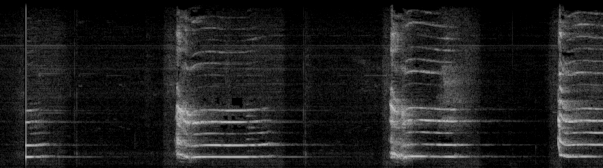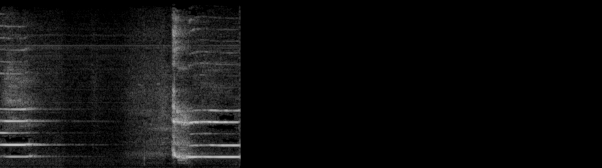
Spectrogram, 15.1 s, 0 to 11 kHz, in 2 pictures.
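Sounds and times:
lemur calling: 0.3s - 8.8s.

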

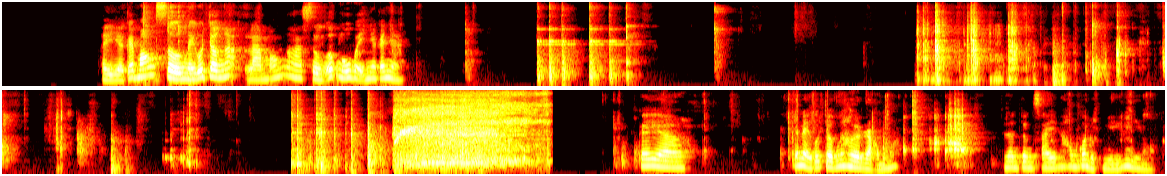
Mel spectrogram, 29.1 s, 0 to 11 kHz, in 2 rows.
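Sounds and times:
food chopper motor whining: 19.4s - 21.4s.

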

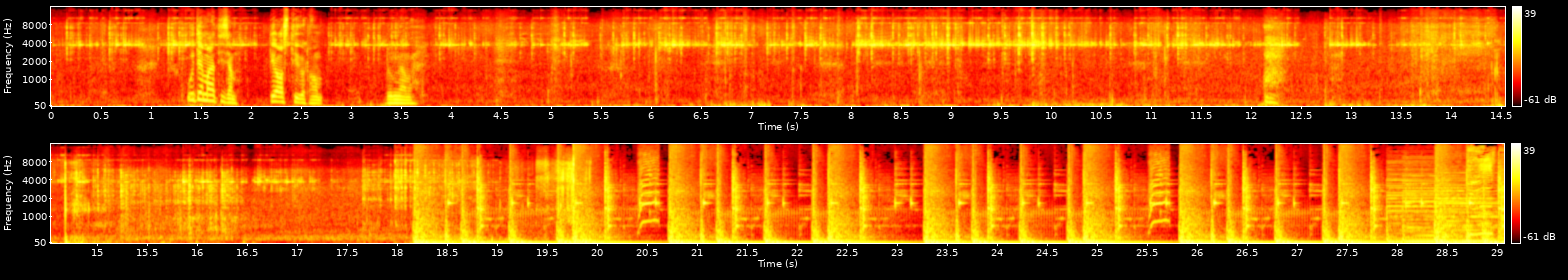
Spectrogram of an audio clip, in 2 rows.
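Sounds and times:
insects buzzing: 0.0s - 14.7s
loud music: 20.1s - 29.0s.

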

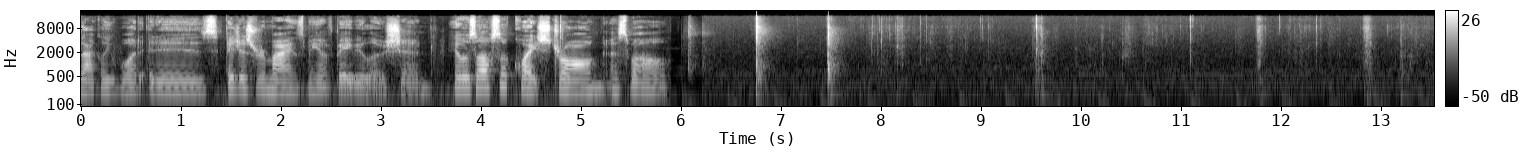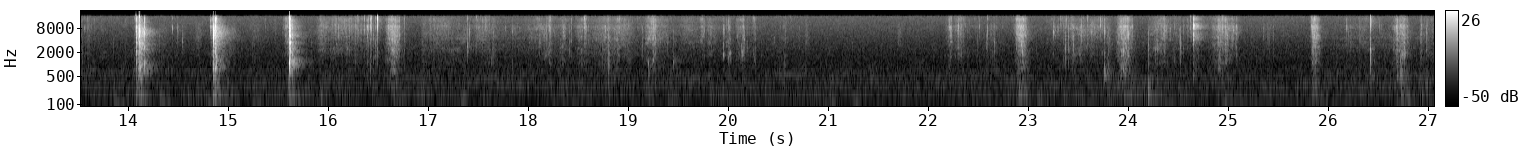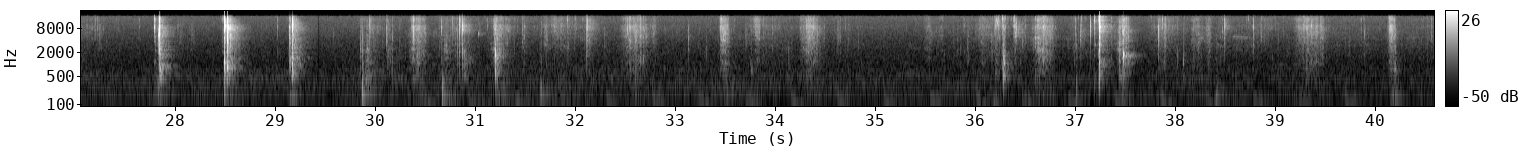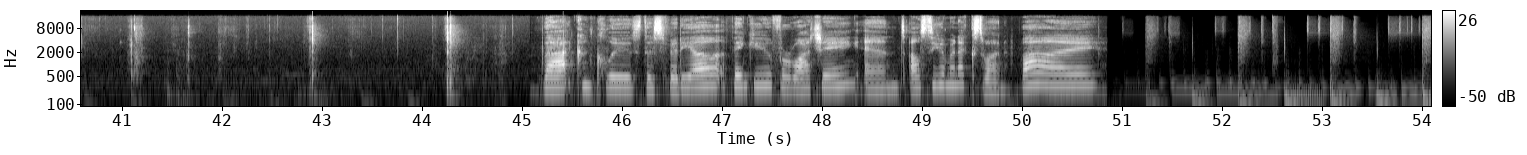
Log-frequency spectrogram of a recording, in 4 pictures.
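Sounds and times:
hands kneading slime: 5.5s - 20.5s, 22.2s - 47.3s
slime popping and clicking: 14.0s - 16.7s, 27.8s - 32.8s, 36.1s - 38.0s.

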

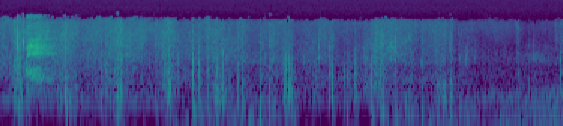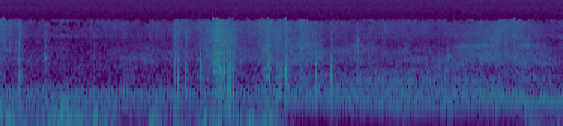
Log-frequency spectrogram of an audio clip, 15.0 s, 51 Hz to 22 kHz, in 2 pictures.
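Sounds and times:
scuffs and bumps: 0.0s - 6.3s, 9.8s - 12.0s
footsteps in deep snow: 0.0s - 8.1s, 9.6s - 14.8s
low mechanical hum: 0.0s - 15.0s.

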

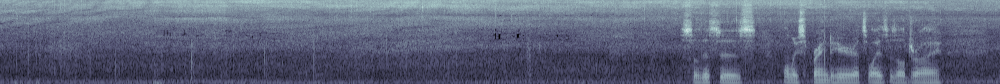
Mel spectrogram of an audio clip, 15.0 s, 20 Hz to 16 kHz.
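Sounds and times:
sprinkler water spray hissing: 0.0s - 15.0s.

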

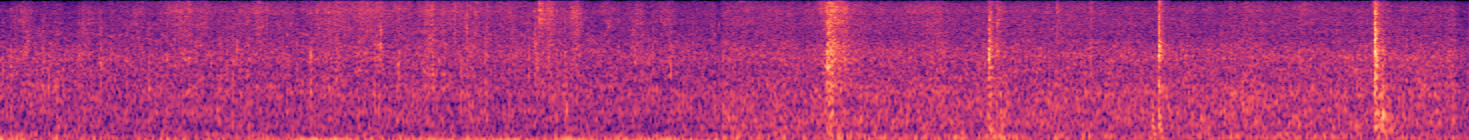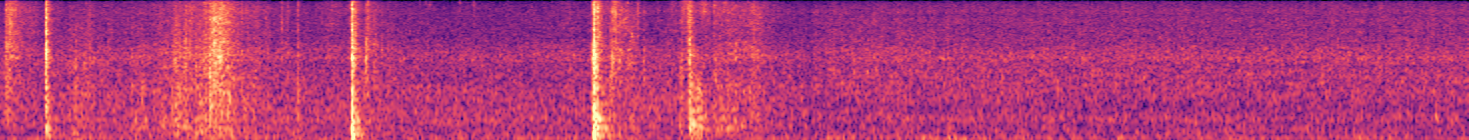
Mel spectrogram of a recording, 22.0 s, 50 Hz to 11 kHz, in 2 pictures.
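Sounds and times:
rustle of leaves: 0.0s - 22.0s
knife chopping a plant: 13.6s - 13.9s, 15.4s - 16.4s.

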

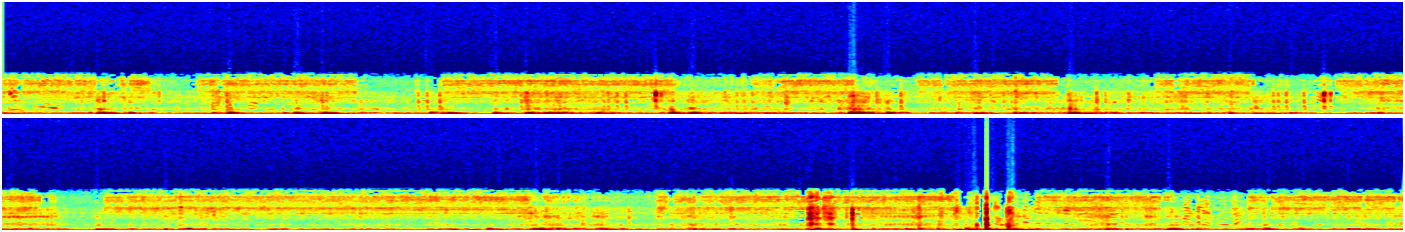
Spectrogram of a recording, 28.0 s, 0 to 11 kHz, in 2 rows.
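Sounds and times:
faint ticks: 0.0s - 28.0s
wind and sea buffeting microphone: 0.0s - 28.0s.

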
